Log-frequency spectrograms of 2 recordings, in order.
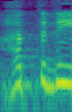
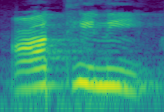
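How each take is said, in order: First: हथनी starting with h; correct form. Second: आथिनी with long aa and no h; wrong form. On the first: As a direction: say हथनी short, no i after थ. (सही उच्चारण, हथनी) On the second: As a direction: open on आ, add an i: आथिनी. (गलत उच्चारण, आथिनी) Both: Shown as a demonstration. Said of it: "हथनी होता है".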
